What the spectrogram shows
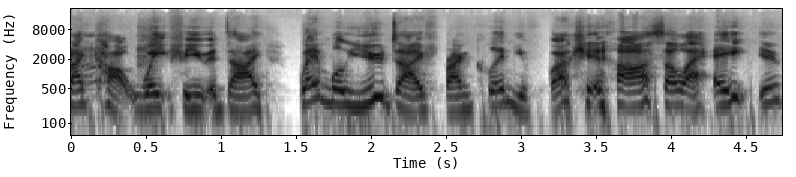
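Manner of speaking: hateful ranting. Retelling what was said while watching the film: imitating own angry ranting. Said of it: "I'm watching it going".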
